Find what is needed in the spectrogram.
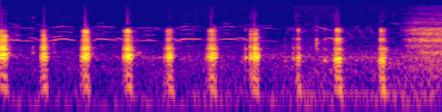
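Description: A man laughing in a quick run of short, staccato bursts, about five a second.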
